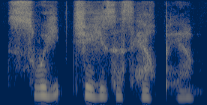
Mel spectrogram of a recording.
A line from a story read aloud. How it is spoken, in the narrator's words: Calpurnia murmured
